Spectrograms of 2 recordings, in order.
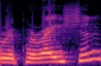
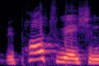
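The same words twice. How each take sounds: First: "reparation" said for repatriation, without the -tri- syllable; misspoken word. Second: "repatriation" said in full with the -tri- syllable; self-correction. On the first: Anchor misreading the word as "reparation". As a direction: slip into "reparation", the wrong word. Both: Real, not acted. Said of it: "repatriation rather".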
